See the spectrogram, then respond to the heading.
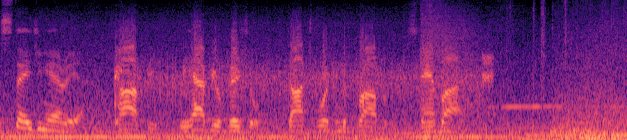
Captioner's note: radio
